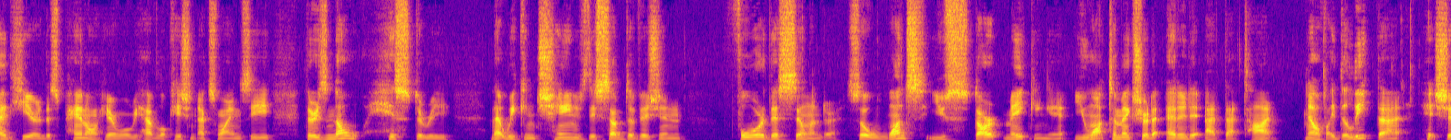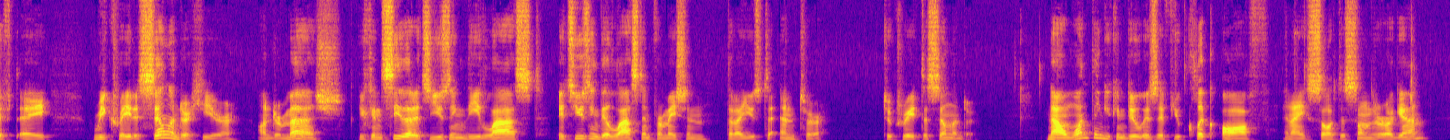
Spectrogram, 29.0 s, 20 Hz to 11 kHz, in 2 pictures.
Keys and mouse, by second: 13.5 Delete, 14.5 shift+a, 26.4 click, 27.6 click, 28.9 F9.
